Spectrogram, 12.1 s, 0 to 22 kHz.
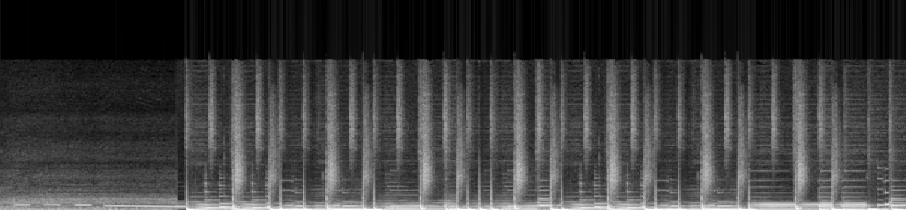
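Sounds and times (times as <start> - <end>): music with a beat: 2.5 - 12.0.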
